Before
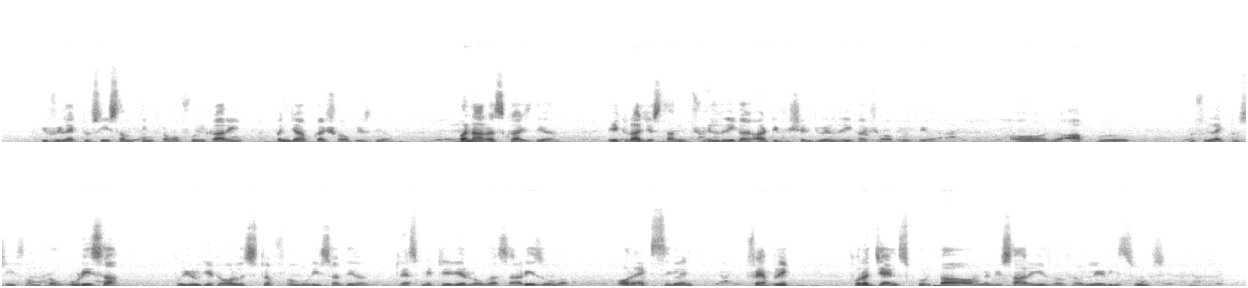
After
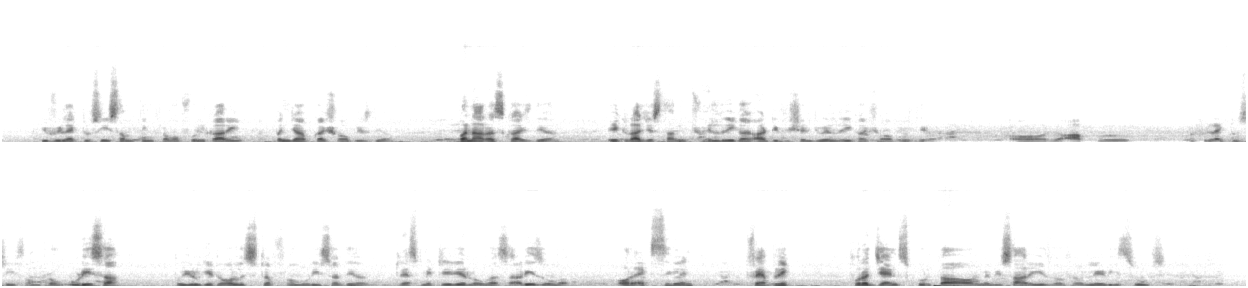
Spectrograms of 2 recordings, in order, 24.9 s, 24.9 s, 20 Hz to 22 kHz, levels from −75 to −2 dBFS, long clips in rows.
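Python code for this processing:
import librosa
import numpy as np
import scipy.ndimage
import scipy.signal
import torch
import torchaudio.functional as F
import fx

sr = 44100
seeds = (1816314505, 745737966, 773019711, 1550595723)

y = fx.cabinet(x, sr, low_hz=470.0, low_slope=12, high_hz=2800.0, hz=(720.0, 1100.0, 1600.0, 2500.0), db=(-5, 5, 6, 5), at=(9.21, 12.18))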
